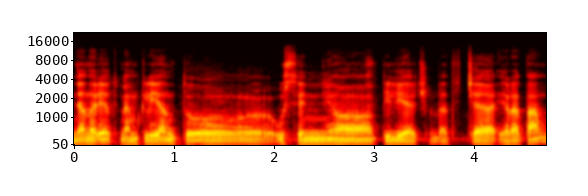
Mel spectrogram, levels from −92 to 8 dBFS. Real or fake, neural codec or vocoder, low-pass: fake; codec, 44.1 kHz, 7.8 kbps, Pupu-Codec; 14.4 kHz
